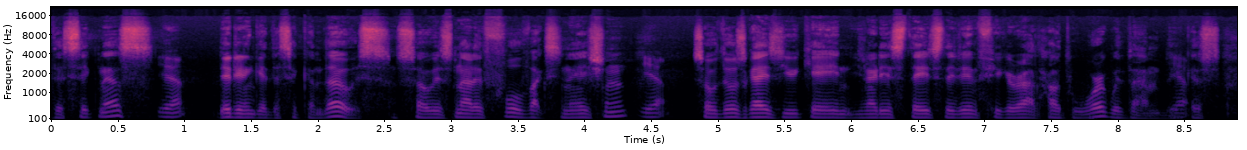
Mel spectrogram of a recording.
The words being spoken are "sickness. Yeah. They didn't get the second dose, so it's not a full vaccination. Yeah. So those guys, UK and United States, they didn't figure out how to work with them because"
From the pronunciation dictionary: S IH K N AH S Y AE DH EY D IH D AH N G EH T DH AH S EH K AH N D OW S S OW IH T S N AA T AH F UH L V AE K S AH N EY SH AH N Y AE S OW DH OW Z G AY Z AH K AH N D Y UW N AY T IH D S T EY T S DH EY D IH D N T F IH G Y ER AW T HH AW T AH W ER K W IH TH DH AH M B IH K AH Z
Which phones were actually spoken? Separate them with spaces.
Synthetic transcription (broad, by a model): S IH K N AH S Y DH EY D IH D N G EH T DH AH S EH K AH N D OW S S OW IH T S N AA T AH F UH L V AE K S AH N EY SH AH N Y S OW DH OW Z G AY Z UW K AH N Y UW N AY T IH D S T EY T S DH EY D IH D N T F IH G Y ER AW T HH AW T AH W ER K W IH DH AH M B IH K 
